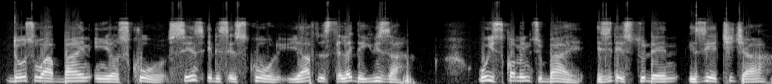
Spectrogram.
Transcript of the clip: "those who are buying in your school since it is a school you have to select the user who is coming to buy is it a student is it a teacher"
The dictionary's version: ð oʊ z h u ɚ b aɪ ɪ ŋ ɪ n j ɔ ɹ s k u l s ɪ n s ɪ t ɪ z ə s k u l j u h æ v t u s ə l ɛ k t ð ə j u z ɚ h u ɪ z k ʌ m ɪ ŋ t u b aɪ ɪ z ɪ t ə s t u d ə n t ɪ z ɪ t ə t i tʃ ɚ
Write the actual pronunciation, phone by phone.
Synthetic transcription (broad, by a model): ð oʊ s h u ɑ b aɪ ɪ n ɪ n j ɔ s k u l s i n s ɪ t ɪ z ə s k u l j u h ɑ f t u s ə l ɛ k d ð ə j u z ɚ h u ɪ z k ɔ m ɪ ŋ t u b aɪ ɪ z ɪ t ə s t u d ə n t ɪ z ɪ t ə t i tʃ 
